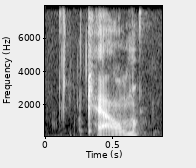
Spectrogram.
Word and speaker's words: calm: You also pronounce the L in calm. Did you know that? Did I really? Calm. It was weird. Your tongue came out.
